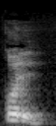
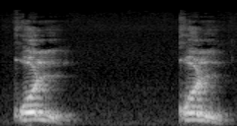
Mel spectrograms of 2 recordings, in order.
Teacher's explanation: قاف موٹا ہے, اس کا مخرج یعنی یہ زبان کی جڑ و تعلق کے نرم حصے سے ادا ہوگا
